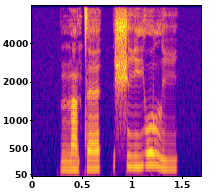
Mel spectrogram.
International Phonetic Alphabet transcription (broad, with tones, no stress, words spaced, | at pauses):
nã˨tɛ˧ | ʃi˧jo˦ li˧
